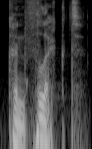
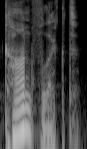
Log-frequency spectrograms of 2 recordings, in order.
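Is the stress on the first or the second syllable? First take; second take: second; first. First: The stress is on the second syllable. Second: The stress is on the first syllable. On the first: It is a verb: to disagree with each other. "When the word is used as a verb, the stress will fall on the second syllable" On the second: It is a noun: a fight or war. "When the word is used as a noun, the stress will fall on the first syllable"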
